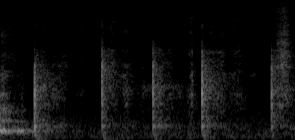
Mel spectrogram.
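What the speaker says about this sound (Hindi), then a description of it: "यहां लिख दे रहे हैं" Chalk or marker strokes on a board during a classroom lesson, heard as a handful of short, quiet scratches at irregular intervals, roughly five distinct strokes, close by and with no talking over them.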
